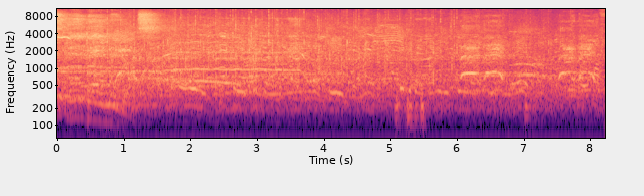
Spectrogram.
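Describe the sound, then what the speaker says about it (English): Stadium crowd at a Golden Lions versus Jackson State football game applauding and cheering loudly for the starting athletes, cheerleaders and band members, a dense sustained roar of clapping with scattered voices throughout. "let's have a huge round of applause for all of our starter athletes, cheerleaders, and band members"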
